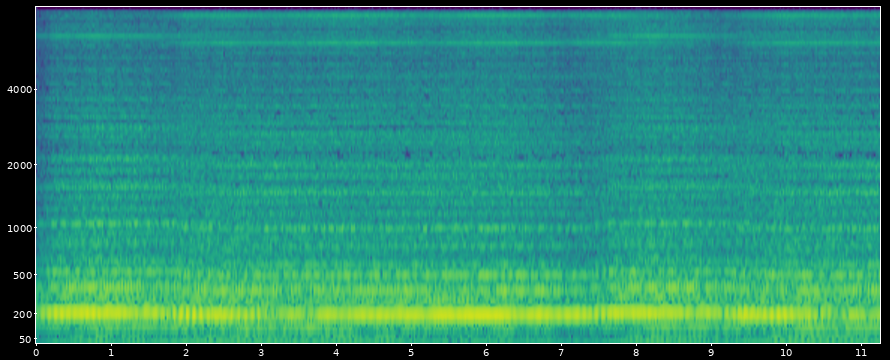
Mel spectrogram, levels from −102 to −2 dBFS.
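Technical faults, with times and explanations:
Nothing stood out on listening; the sound comes through the call path as expected, with no audible problems at any point.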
